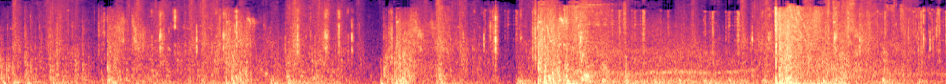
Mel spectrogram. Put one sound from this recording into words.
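Footsteps patter on wooden planks.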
